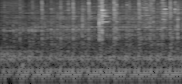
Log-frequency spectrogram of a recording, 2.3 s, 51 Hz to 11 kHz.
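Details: 2001 Polaris Xplorer 250 4x4 quad freshly started with starting fluid, airbox back on: small engine ticking over at steady, even idle with light mechanical chatter on top, no misses; normal idle.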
